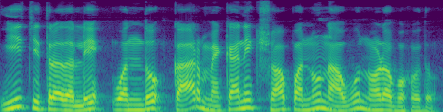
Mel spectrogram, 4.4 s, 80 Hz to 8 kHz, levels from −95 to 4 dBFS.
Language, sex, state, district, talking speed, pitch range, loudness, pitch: Kannada, male, Karnataka, Bangalore, 120 wpm, 135-180 Hz, -12 LUFS, 150 Hz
